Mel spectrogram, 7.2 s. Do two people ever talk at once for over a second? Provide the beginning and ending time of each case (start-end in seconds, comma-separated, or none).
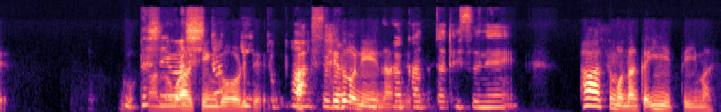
1.2-4.3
